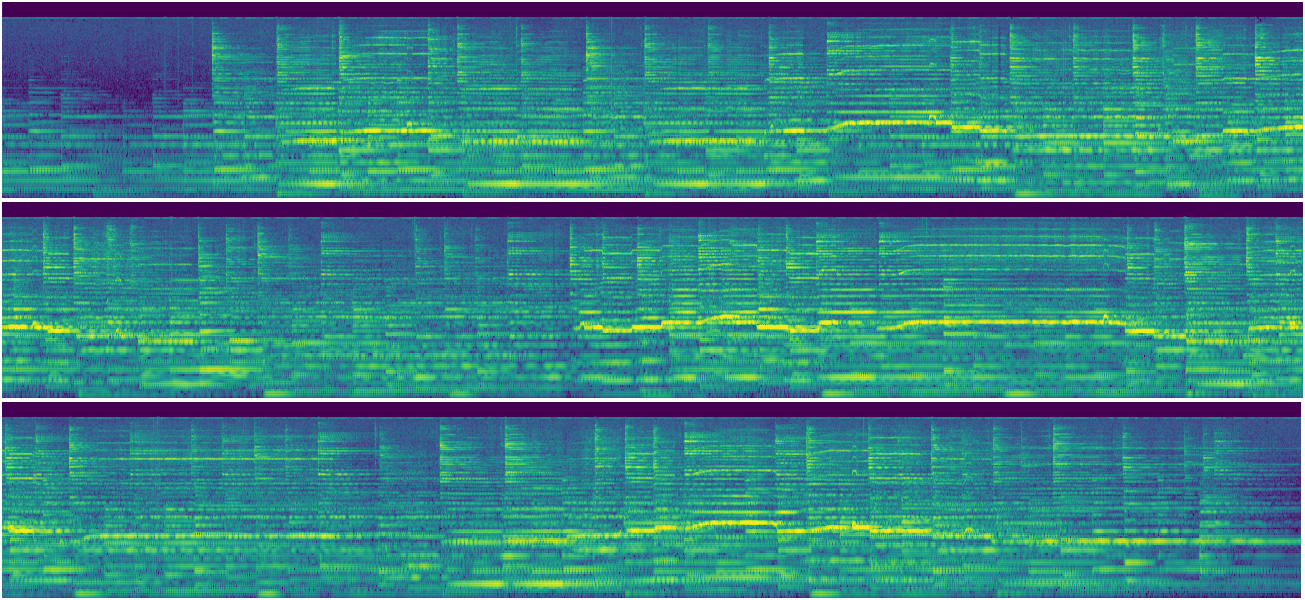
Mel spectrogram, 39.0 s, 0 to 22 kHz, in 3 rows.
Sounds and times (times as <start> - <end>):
Music: 0.0 - 39.0.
